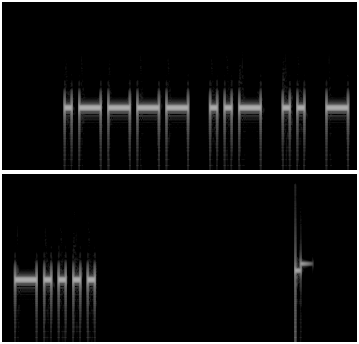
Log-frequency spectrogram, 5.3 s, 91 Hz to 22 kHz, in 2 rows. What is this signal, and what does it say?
Morse code, heard as a keyed tone, about 22 wpm, 700 Hz. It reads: 1UIT6
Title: Five Challenging Letter-Number Combinations 22wpm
